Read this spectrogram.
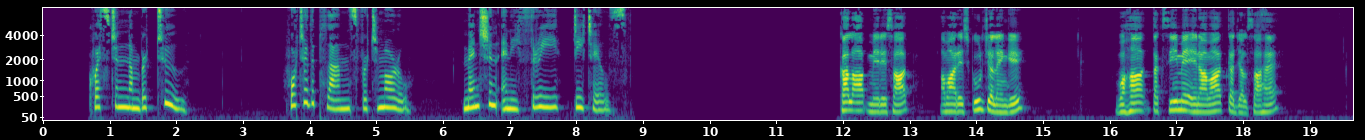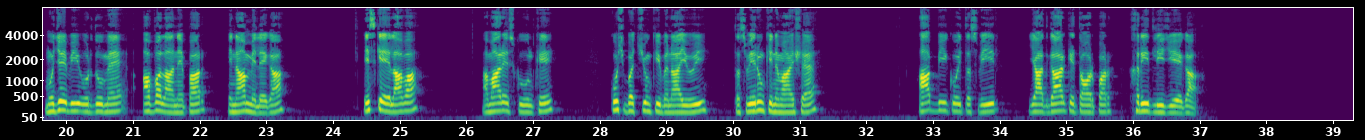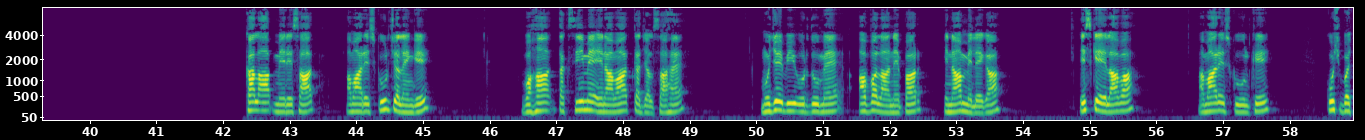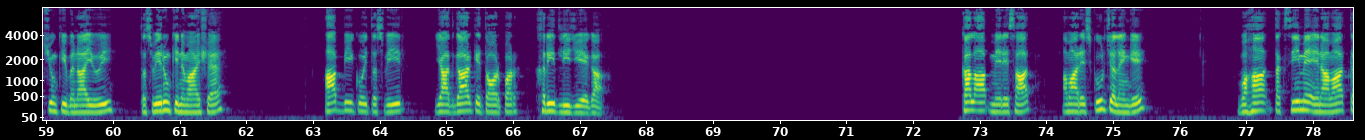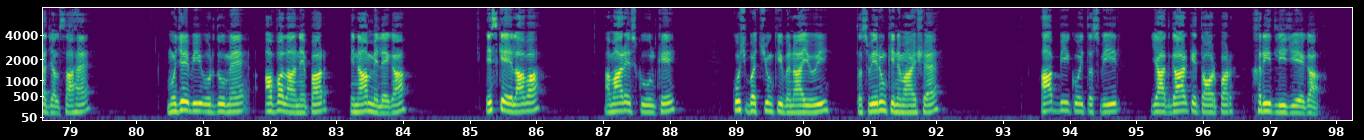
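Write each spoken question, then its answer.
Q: What are the plans for tomorrow?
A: Going to Jamil's school for a prize-giving ceremony; Jamil will get a prize for coming first in Urdu; there is an exhibition of pupils' paintings; you can buy a painting as a souvenir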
